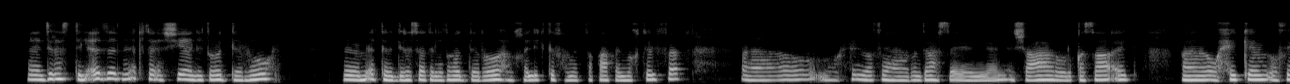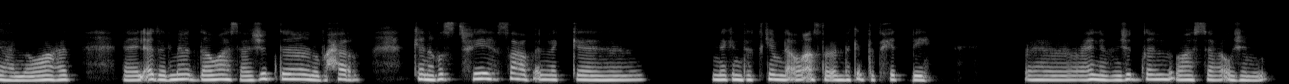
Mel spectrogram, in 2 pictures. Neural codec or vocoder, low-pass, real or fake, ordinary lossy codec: none; 7.2 kHz; real; none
